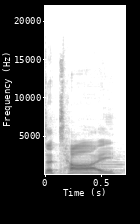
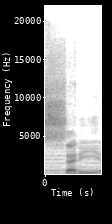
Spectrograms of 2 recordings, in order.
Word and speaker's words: Seti: Oh, Seti? I think it's pronounced just Seti or Seti. Or, I don't think it's pronounced Setai. I'm pretty sure it's Seti.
